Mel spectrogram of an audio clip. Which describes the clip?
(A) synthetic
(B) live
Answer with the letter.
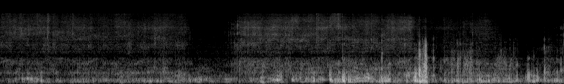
A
